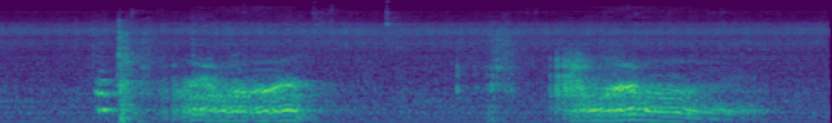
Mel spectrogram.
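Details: A Cairn Terrier smelling lamb chops before dinner makes drawn-out, moaning, talk-like vocalizations in two wavering bursts, apparently asking for food. Finding: Cairn Terrier.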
